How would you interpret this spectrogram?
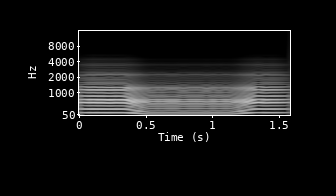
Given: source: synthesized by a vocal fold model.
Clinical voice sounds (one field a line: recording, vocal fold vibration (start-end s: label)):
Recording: sustained vowel that changes in the middle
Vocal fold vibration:
0.00-0.33 s: 142.0 Hz, open quotient 0.46
0.53-1.13 s: 78.4 Hz, open quotient 0.45
1.33-1.59 s: 142.0 Hz, open quotient 0.46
